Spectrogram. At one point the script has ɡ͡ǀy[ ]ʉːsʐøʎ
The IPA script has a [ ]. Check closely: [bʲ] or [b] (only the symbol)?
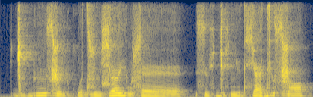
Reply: b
